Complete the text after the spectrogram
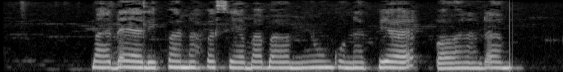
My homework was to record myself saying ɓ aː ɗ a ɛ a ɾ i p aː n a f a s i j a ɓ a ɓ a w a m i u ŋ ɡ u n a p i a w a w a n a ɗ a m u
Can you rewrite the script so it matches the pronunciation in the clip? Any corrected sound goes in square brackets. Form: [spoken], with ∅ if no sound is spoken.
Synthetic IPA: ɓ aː ɗ a ɛ a [l] i p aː n a f a s i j a ɓ a ɓ a w a m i u ŋ ɡ u n a p i a w a w a n a ɗ a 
